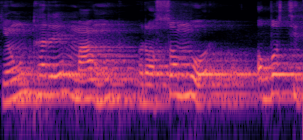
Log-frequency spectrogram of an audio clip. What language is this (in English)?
Odia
